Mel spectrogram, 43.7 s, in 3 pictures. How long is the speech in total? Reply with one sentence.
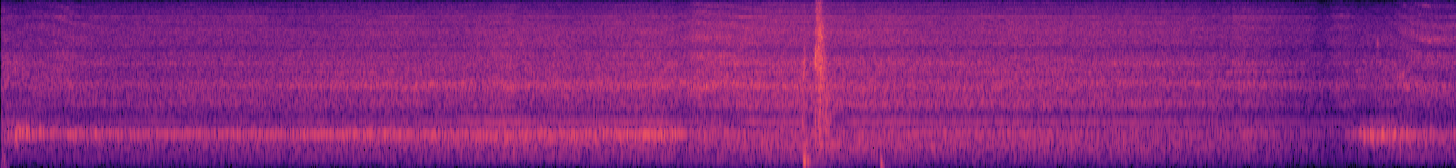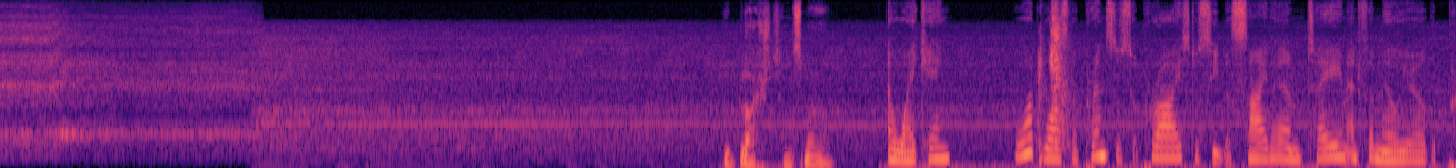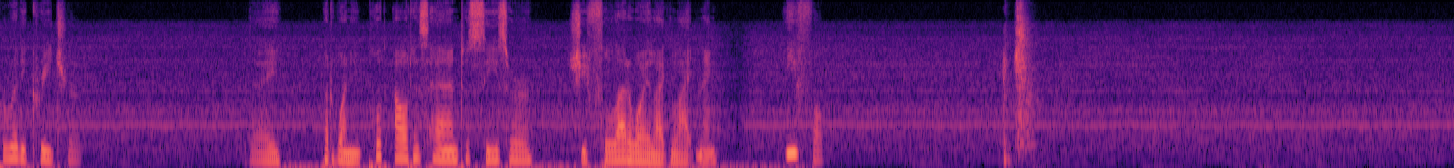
You can hear the speech for 14 seconds altogether.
